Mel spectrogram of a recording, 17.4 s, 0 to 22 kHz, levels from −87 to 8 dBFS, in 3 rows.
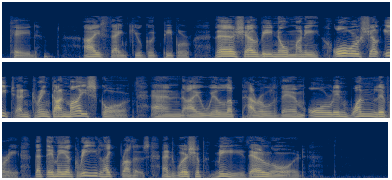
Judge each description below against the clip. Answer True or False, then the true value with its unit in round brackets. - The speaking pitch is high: False (135 Hz)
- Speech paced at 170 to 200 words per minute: False (135 wpm)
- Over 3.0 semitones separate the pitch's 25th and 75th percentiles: True (4.0 semitones)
